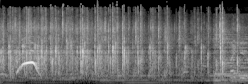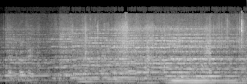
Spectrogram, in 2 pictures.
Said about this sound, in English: So I want you to give a warm NIAC welcome to Reverend Robert Collins.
